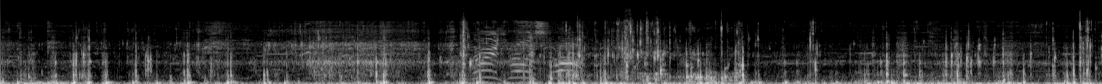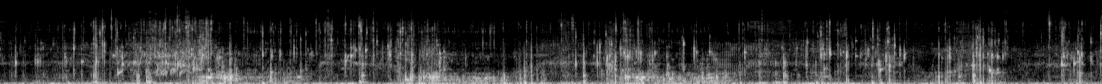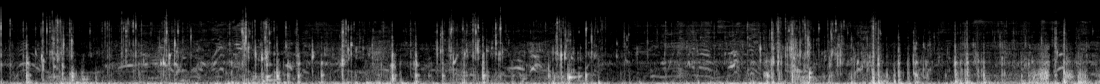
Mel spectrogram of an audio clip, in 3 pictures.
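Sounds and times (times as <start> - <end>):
sea water sloshing and splashing: 0.0 - 33.0.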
